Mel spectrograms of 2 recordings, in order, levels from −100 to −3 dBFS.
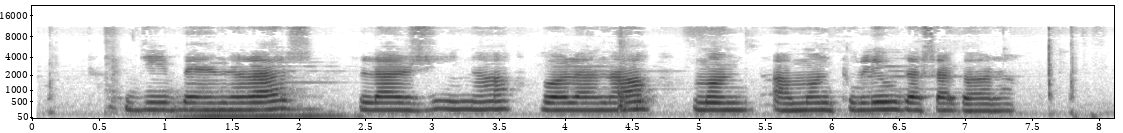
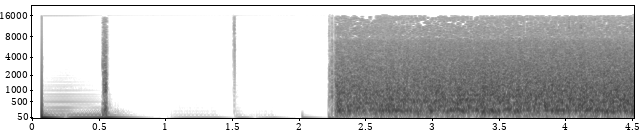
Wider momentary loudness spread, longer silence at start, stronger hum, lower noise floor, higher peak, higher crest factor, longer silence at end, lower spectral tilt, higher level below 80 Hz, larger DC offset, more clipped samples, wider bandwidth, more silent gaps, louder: about the same, 15 LU vs 16 LU; about the same, 0.1 s vs 0.05 s; neither; second, -58 dBFS vs -75 dBFS; about the same, -14 dBFS vs -16 dBFS; about the same, 16 dB vs 16 dB; first, 0.15 s vs 0 s; first, -5.5 dB/octave vs -3 dB/octave; about the same, -50 dBFS vs -52 dBFS; neither; neither; second, 11.5 kHz vs 16.5 kHz; neither; about the same, -29 LUFS vs -29 LUFS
